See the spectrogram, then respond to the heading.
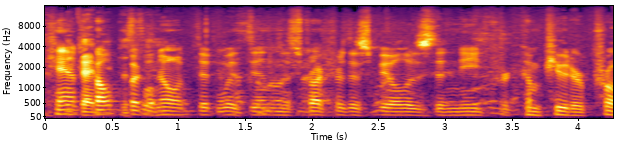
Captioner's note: laughing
